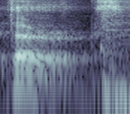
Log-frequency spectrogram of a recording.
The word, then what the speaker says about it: Turks: Salve, signor capo dei Turks! La pronuncia corretta è Turks, se non erro. E comunque la R non va pronunciata.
